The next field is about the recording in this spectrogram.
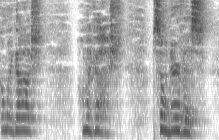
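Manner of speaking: very high, squeaky, drawn-out, anxious nervous fretting. Speaking to viewers about taking the live challenge, imitating nervous panic. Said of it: "pooping your pants a little bit, being like".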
